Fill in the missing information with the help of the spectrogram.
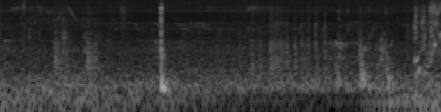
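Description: Gear being handled on a plastic fishing kayak: one sharp click about one and a half seconds in and a few knocks near the end, over a steady low hum.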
